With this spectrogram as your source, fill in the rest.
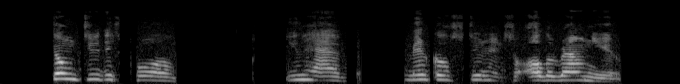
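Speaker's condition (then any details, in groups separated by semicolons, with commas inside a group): Cerebral palsy; tongue and legs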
